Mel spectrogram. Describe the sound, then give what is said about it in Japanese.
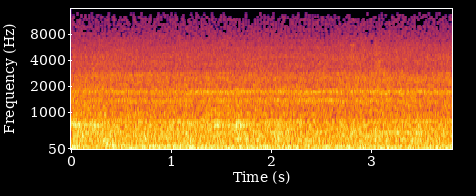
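Steady rumble of a sleeper express train running along the line past the town of Akashi, a continuous low roar with an even hiss that holds at a constant level throughout, with no voices. “寝台特急那覇赤月号は時刻表通りに四号線の町明石を通過いたしております。”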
